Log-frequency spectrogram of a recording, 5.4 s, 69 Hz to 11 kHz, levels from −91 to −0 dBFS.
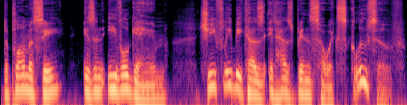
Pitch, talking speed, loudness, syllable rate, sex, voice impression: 120 Hz, 135 wpm, -16 LUFS, 4.7 syllables/s, male, masculine, adult-like, tensed, powerful, clear, fluent, raspy, cool, intellectual, mature, friendly, wild, lively, slightly strict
